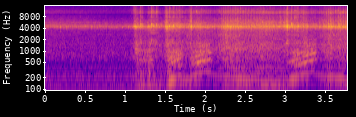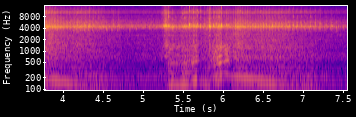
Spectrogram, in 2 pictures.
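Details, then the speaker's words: 1974 Chevy Nova being readied for autocross, after a fuel supply issue at the carburetor: three throttle blips rising and dropping back cleanly, holding on without stumbling or dying; normal running and revving. "um seems pretty good yeah it does should have died by now i think it should have died by now man"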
